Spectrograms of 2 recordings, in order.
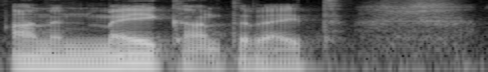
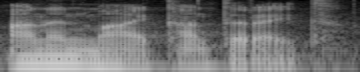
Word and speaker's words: AnnenMayKantereit: stands for anerate So, usually I was saying an mayerate, but the May is actually pronounced my in German apparently. So, so Anen Kerate is the the the name of this artist and K I Z.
